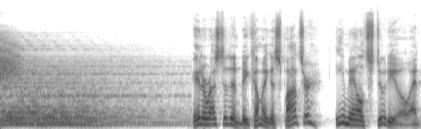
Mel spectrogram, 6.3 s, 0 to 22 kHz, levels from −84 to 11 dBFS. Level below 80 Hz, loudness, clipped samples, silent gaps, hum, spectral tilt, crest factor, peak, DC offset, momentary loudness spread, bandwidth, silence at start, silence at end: -66 dBFS; -22 LUFS; under 0.1%; none; none; -4.5 dB/octave; 16 dB; -6 dBFS; under 0.1%; 18 LU; 15 kHz; 0 s; 0 s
